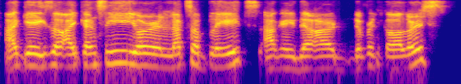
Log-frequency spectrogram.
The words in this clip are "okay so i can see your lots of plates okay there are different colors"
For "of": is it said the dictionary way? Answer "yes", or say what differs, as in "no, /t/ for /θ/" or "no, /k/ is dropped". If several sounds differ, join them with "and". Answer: no, /b/ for /v/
